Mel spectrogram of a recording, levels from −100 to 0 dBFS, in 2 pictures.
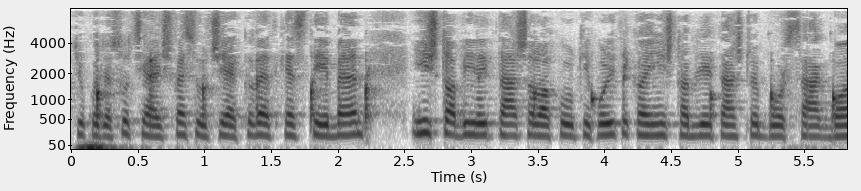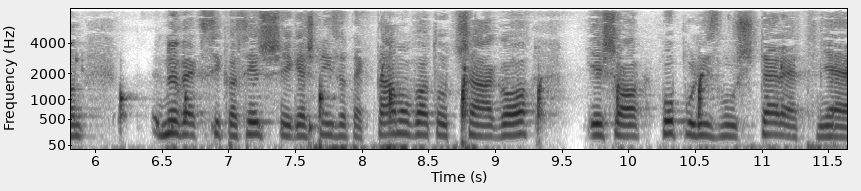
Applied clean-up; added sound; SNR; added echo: neural mask model Resemble Enhance denoiser.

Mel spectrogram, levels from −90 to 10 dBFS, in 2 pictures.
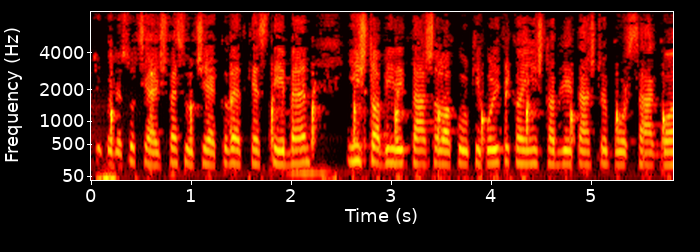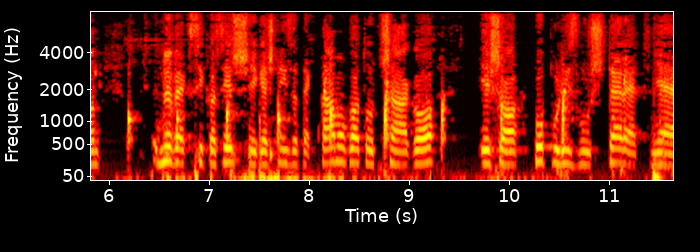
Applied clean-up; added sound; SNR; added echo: classical method spectral subtraction.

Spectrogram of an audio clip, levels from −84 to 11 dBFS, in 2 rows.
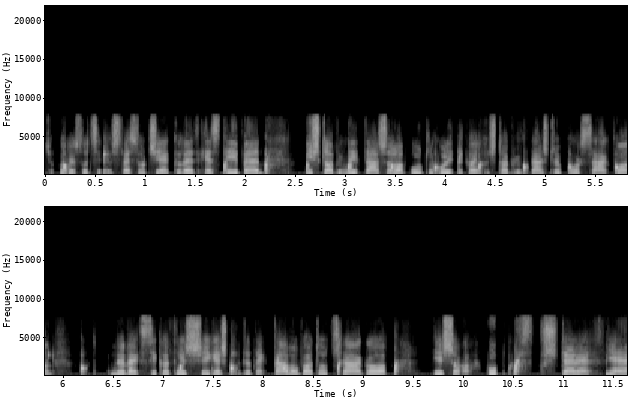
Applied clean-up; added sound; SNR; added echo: neural diffusion model UNIVERSE++.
